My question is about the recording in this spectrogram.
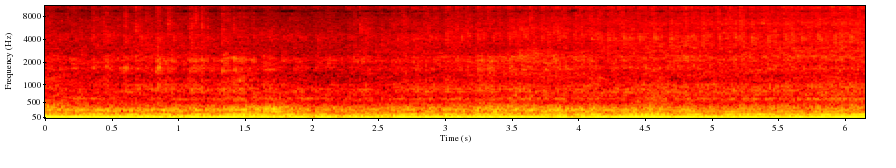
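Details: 1964 Chevy II Gasser, LS V8 swap with Holley Terminator X, first start; fast steady idle with deep even drone, no misses, idling high until coolant warms, expected then to drop toward the 800 rpm target; cold high idle.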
